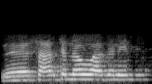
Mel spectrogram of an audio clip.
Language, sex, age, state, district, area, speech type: Sanskrit, male, 45-60, Uttar Pradesh, Prayagraj, urban, conversation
